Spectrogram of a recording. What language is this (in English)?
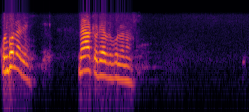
Dogri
